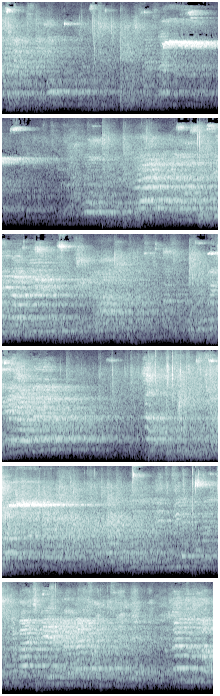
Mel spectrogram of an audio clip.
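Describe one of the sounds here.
Players shout to each other in a large echoing hall.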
